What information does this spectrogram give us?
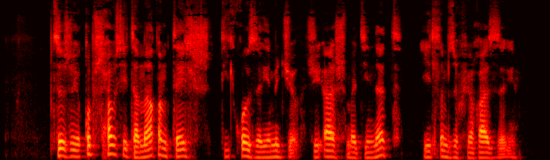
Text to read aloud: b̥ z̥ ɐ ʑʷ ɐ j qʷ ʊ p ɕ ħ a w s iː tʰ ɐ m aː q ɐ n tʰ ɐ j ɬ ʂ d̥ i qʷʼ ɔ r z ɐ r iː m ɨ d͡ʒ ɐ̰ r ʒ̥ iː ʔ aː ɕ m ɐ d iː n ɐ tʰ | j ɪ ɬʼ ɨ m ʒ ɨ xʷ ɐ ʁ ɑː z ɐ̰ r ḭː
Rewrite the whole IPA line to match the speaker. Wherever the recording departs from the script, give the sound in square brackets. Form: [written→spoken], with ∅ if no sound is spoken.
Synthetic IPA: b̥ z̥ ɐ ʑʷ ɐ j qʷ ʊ p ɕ ħ a w s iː tʰ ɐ m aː q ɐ [n→m] tʰ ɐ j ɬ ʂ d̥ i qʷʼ ɔ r z ɐ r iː m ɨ d͡ʒ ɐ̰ r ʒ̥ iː ʔ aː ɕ m ɐ d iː n ɐ tʰ | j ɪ ɬʼ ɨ m [ʒ→z] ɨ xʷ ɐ ʁ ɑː z ɐ̰ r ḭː

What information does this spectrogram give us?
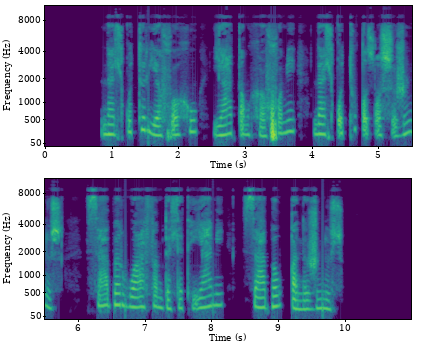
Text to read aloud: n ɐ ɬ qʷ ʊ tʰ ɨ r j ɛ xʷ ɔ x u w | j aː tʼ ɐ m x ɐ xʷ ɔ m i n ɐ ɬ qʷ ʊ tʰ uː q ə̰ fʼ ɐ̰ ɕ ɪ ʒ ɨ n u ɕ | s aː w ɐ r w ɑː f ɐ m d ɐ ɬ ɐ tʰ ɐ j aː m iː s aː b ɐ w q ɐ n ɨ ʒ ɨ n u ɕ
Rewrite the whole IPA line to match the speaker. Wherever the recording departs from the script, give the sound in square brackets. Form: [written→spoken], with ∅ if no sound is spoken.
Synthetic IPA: n ɐ ɬ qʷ ʊ tʰ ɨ r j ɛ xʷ ɔ x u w | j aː tʼ ɐ m x ɐ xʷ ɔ m [i→iː] n ɐ ɬ qʷ ʊ tʰ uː q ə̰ [fʼ→ɕʼ] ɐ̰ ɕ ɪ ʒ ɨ n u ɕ | s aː [w→b] ɐ r w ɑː f ɐ m d ɐ ɬ ɐ tʰ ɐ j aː m iː s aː b ɐ w q ɐ n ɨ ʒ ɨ n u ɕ

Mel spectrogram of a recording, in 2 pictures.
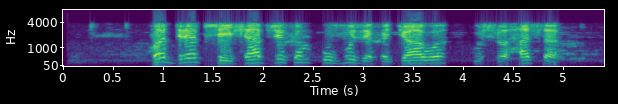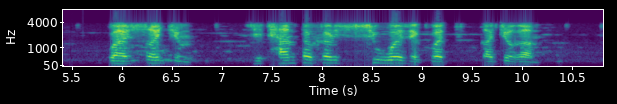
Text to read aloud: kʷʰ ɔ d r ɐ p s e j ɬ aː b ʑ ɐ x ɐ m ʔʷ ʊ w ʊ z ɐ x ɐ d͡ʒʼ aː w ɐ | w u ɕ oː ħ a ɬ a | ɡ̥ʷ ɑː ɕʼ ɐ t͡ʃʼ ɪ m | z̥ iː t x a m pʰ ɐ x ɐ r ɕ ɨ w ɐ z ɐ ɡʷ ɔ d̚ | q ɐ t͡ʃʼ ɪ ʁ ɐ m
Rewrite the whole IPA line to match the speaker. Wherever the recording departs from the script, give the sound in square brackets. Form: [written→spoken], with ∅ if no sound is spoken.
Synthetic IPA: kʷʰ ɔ d r ɐ p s e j ɬ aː b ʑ ɐ x ɐ m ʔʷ ʊ [w→v] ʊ z ɐ x ɐ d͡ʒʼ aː w ɐ | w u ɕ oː ħ a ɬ [a→ɐ] | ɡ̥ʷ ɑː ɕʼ ɐ t͡ʃʼ ɪ m | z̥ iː t [x→ħ] a m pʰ ɐ x ɐ r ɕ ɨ w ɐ z ɐ ɡʷ ɔ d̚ | q ɐ t͡ʃʼ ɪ ʁ ɐ m

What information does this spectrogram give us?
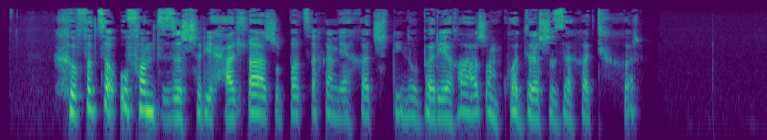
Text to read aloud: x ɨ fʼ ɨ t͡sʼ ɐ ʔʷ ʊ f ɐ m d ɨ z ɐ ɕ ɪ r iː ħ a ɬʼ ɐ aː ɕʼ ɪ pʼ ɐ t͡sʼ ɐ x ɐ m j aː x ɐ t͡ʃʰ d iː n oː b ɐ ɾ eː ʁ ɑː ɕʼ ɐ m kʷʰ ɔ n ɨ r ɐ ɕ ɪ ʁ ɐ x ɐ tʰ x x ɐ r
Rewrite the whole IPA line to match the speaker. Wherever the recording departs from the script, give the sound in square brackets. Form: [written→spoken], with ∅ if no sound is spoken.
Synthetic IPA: x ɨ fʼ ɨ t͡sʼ ɐ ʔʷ ʊ f ɐ m d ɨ z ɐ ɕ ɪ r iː ħ a ɬʼ ɐ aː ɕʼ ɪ pʼ ɐ t͡sʼ ɐ x ɐ m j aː x ɐ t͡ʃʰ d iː n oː b ɐ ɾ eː ʁ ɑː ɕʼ ɐ m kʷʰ ɔ [n→d] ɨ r ɐ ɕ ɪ [ʁ→z] ɐ x ɐ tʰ x x ɐ r

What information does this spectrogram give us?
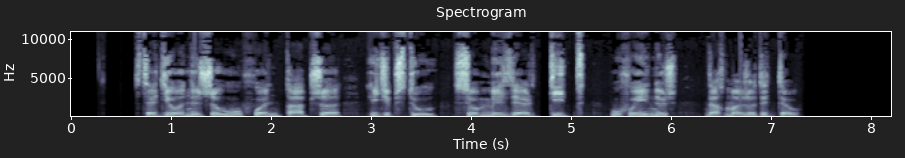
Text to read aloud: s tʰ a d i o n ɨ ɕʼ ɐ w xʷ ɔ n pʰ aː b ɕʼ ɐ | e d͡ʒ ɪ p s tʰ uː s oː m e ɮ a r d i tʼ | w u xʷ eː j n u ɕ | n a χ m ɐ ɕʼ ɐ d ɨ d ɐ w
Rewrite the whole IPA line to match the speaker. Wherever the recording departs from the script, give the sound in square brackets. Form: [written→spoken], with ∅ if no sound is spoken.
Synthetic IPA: s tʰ a d i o n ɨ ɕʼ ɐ w xʷ ɔ n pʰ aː [b→p] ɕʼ ɐ | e d͡ʒ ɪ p s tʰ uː s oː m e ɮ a r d i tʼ | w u xʷ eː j n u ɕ | n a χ m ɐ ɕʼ ɐ d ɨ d ɐ w

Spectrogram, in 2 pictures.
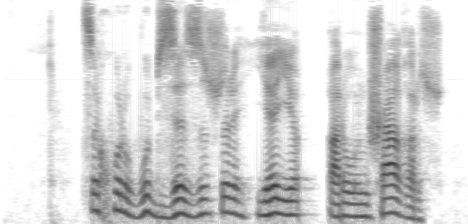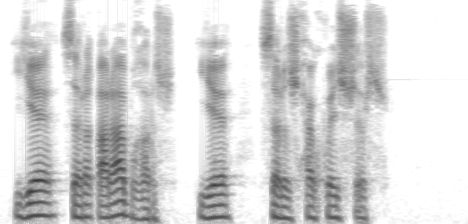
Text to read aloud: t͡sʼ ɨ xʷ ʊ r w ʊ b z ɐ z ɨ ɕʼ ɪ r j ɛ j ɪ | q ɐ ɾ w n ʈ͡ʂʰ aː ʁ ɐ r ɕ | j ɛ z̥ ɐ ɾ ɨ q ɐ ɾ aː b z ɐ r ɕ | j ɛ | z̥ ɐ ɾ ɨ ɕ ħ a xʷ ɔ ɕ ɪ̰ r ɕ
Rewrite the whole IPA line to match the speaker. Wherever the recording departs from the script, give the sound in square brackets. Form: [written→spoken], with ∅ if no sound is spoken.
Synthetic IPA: t͡sʼ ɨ xʷ ʊ r w ʊ b z ɐ z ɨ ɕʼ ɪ r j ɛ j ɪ | q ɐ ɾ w n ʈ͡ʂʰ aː ʁ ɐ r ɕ | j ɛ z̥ ɐ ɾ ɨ q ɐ ɾ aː b [z→ʁ] ɐ r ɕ | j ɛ | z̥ ɐ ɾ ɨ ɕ ħ a xʷ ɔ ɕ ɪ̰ r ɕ

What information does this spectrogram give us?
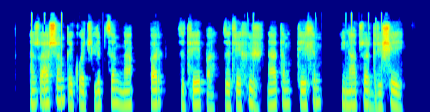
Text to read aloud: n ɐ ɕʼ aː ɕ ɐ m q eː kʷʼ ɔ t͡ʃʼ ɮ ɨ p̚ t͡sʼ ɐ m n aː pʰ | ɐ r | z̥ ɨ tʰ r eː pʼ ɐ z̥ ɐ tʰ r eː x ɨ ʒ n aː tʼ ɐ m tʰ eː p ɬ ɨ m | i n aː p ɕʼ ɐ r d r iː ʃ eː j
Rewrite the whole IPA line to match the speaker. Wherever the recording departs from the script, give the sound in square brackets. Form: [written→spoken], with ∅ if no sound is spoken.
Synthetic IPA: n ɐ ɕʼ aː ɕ ɐ m q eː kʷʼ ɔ t͡ʃʼ ɮ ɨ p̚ t͡sʼ ɐ m n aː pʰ | ɐ r | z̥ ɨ tʰ r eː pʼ ɐ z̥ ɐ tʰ r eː x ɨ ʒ n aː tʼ ɐ m tʰ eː [p→∅] ɬ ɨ m | i n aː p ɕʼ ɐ r d r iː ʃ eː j

